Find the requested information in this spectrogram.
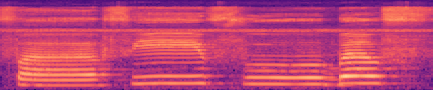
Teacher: Huruf fa keluar dengan cara menyentuhkan ujung dua gigi seri bagian atas dengan bibir bawah bagian dalam. Diucapkan dengan mengalirkan suara sekaligus dengan mengalirkannya udara.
